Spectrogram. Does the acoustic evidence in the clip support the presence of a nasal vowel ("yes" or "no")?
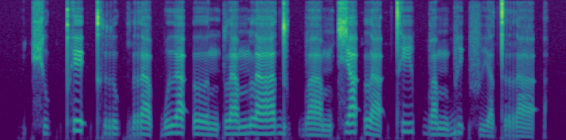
no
